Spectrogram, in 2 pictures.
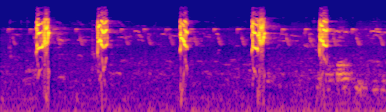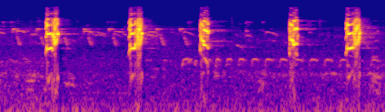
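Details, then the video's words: Cendet, or long-tailed shrike, calling "teot teot": sharp raspy high notes, single or paired, spaced roughly one per second, with a faint low murmur midway and a thin steady tone toward the end. "Cendet teot teot"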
